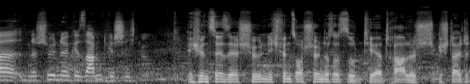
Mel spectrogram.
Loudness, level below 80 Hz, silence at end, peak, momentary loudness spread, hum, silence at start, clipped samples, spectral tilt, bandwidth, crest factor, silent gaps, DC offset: -21 LUFS; -52 dBFS; 0 s; -4 dBFS; 6 LU; none; 0 s; under 0.1%; -4 dB/octave; 16 kHz; 16 dB; none; under 0.1%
